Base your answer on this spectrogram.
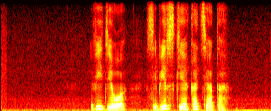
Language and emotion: Russian, neutral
